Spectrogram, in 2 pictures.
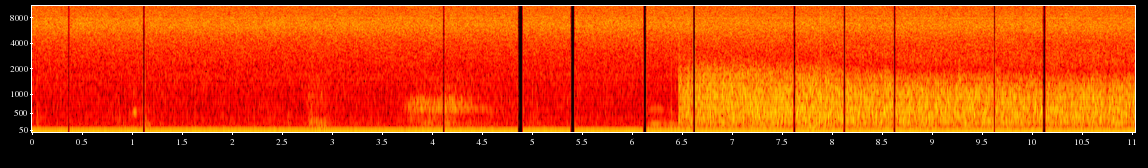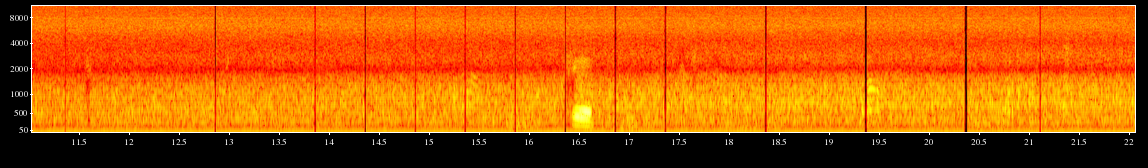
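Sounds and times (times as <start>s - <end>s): wind rushing over microphone: 6.4s - 22.0s.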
